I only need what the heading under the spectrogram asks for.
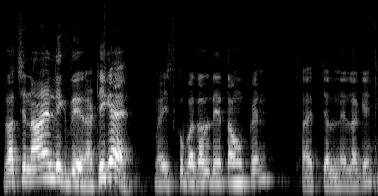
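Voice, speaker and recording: Man, young, high voice, sore throat, friendly exam coaching, direct. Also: expressive, normal speed. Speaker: exam-prep teacher. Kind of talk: casual exam coaching lesson.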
